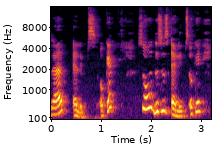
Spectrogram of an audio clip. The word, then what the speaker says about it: ellipse: This is pronounced as ellipse, okay.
